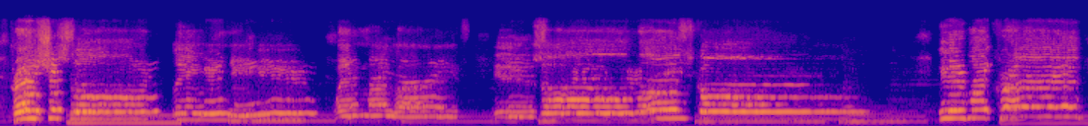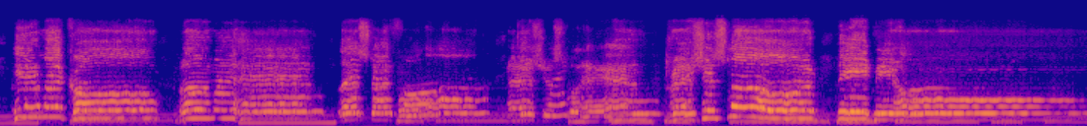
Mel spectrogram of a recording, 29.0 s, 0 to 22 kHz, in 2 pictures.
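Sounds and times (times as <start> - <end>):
woman singing with vibrato: 0.2 - 8.0.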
